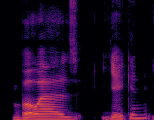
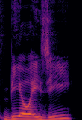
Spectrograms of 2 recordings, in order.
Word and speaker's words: Boaz Yakin: Boaz Yakin. It's Boazykin. Boaz Yakin.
